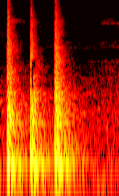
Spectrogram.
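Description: Three sharp knocks on a door, evenly spaced and close, each a solid wooden rap, followed by a quiet room.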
